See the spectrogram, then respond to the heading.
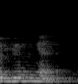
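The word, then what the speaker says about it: union: तो यूनियन। य से स्टार्ट हो रहा है हमारा इसका उच्चारण।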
